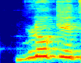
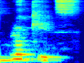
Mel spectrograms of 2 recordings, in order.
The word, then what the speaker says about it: Blooket: Blookit is spelled Blooket. Yes, exactly. Thank you, Edidion. That's the correct spelling. Yes, Blookit. That's it.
